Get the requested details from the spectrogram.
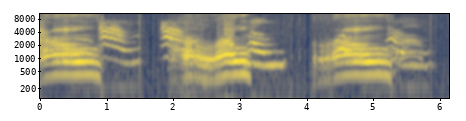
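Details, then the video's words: Kitten crying loudly for its mother: three long, drawn-out meows, each a rich harmonic wail that wavers and bends downward at the end, separated by brief silences, with a faint low hum underneath. "Gato Filhote Miando Chamando A Mãe"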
